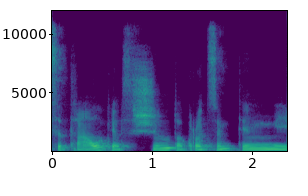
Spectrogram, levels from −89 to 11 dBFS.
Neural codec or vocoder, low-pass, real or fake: autoencoder, 48 kHz, 32 numbers a frame, DAC-VAE, trained on Japanese speech; 10.8 kHz; fake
